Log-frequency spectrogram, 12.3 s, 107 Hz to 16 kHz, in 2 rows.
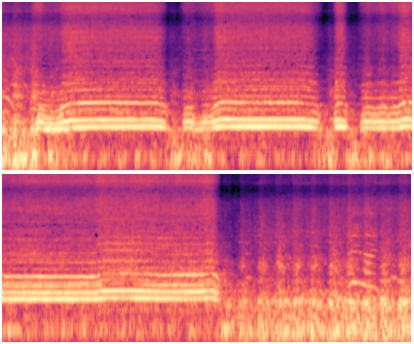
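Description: The chime steam whistle of Virginia & Truckee #29, a 1916 Baldwin steam locomotive, heard from inside the cab in four blasts: long, long, short, long. This is the signal for a road crossing. The locomotive's steady hiss and rumble carries on underneath and continues after the last blast.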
